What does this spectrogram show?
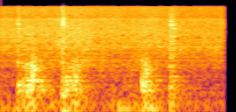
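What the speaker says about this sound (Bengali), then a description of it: "বরবটিটাকে দিয়ে আমি লাল করে ভেজে নেব" Yardlong beans (borboti) frying in a pan with a continuous close sizzle and a few stirring scrapes, ending abruptly in silence, with no talking.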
